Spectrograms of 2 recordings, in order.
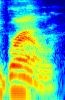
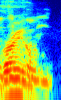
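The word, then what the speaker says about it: Braun: the playoffs um oh Brown who can't Brown the dude yeah it's like brown but it's not spelled like brown I thought it was like brown yeah Christian his name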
